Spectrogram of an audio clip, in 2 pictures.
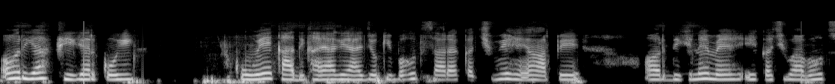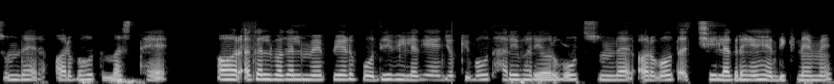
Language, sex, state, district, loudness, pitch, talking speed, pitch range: Hindi, female, Bihar, Jahanabad, -17 LUFS, 215 Hz, 195 wpm, 200-225 Hz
